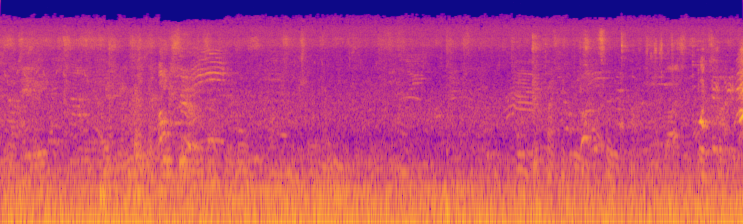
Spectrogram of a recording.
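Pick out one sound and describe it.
Men call out and talk in the distance.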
